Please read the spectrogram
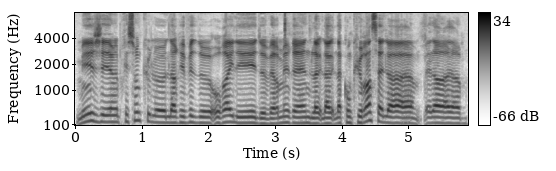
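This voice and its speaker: A man talking as a panelist in a casual football chat, quick and halting, often repeating words. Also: on the high side, steady tone, clean tone, no room sound.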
